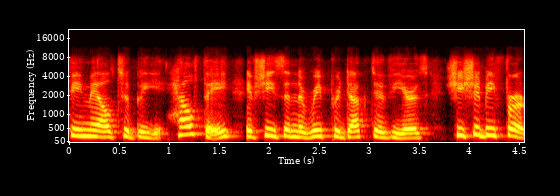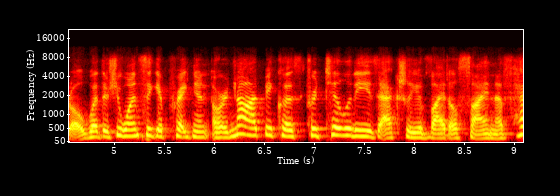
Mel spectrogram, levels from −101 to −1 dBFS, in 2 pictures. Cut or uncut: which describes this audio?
cut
